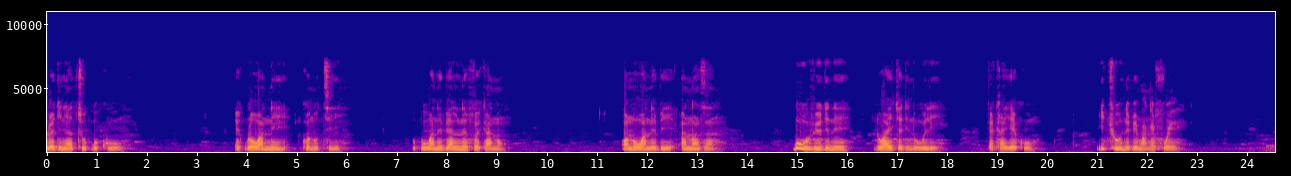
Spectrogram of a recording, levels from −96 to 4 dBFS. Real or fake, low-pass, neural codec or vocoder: fake; 7.2 kHz; codec, 16 kHz, 16 kbps, FreqCodec, larger model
